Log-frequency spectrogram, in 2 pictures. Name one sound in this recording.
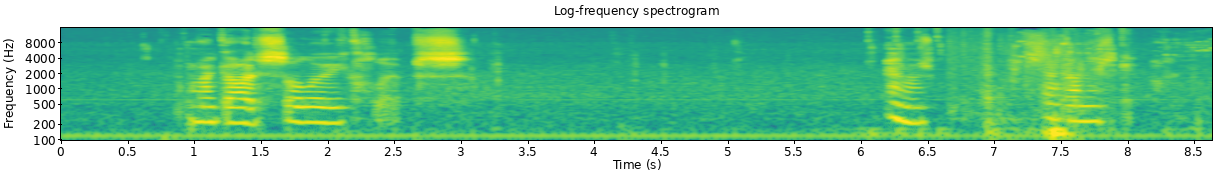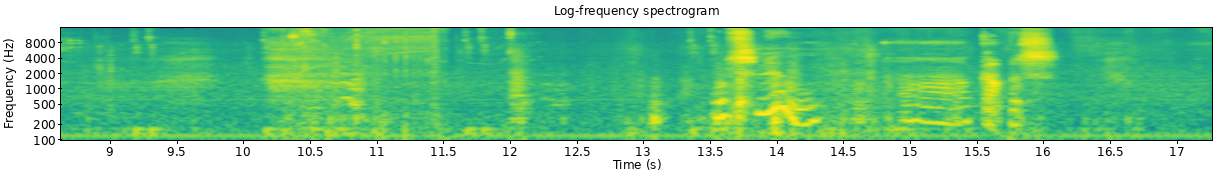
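A young girl talks in short bursts close to a microphone.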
